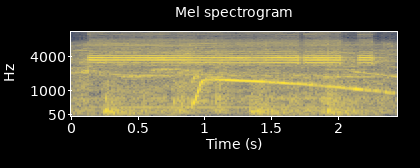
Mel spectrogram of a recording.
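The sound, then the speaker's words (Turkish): Municipal police vehicle sirens wail continuously in the streets of Çatalca, Turkey, hours before a night curfew, a strong tone sweeping up sharply then sliding slowly down, loud, accompanying a municipal band's street concert, with a faint rhythmic thumping of the band's music underneath. “Çatalca Belediyesi bando ekibinin sokağa çıkamayan vatandaşlar için verdiği konsere zabıta araçları da sirenleriyle eşlik etti.”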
